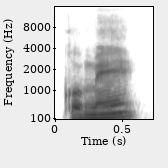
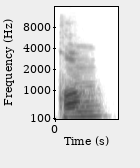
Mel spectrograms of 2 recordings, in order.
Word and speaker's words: Qom: como una G y que la Q suena como una Q, no como una C en este caso, y una Q castellana, sino una Q glotal. ¿Se acuerdan que decimos com, no se dice com tampoco, ¿no es cierto? Y se dice com, es más pronunciada, más glotal, como siempre lo suelo decir.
